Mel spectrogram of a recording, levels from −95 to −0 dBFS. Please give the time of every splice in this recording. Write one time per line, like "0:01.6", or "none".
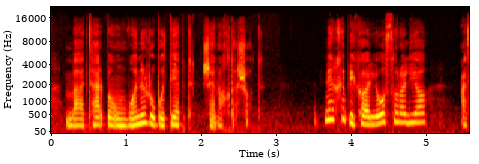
none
